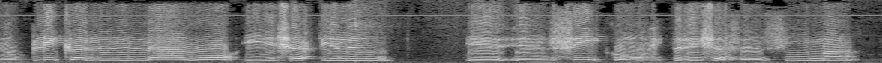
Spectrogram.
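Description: Noticeable background noise accompanies a woman whose voice is fairly high in pitch. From Rosario, Argentina. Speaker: painter. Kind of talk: interview.

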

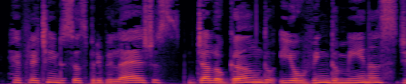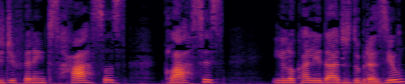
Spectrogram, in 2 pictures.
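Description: Against a quiet background, a woman speaks at a fairly slow pace with medium pitch and fairly even intonation. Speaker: podcast host, theatre director. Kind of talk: scripted narration.

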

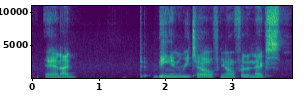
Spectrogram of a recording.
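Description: Fairly slow, fairly low speech from a man with an American accent, dry and close with no echo, on a very clean recording with a silent background. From Washington State, US Pacific Northwest. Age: 20s. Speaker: aspiring entrepreneur, podcast host. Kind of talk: casual solo podcast monologue. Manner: halting, many fillers and false starts.

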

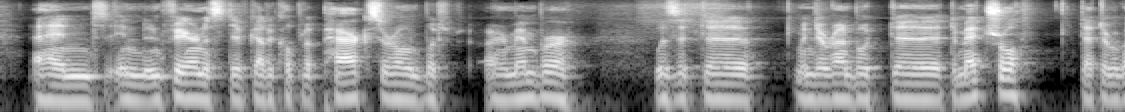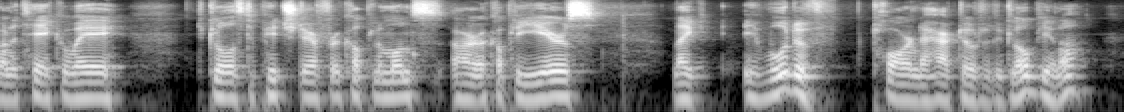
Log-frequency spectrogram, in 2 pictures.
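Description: This man speaks with a Cork accent at a fairly quick pace, his pitch fairly low and his intonation fairly even. The recording is very clean, with a silent background. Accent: Cork Irish. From Ireland, Cork. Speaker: hurling coach. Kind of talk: casual chat.

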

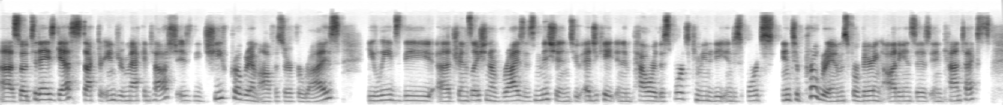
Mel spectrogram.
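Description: This woman has an unremarkable speaking voice, fairly low in pitch, moving at a moderate pace with ordinary pitch variation and hardly any pauses. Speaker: podcast host. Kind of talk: interview.

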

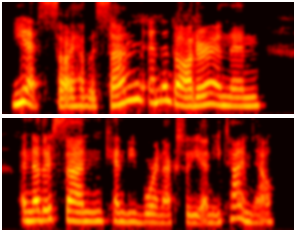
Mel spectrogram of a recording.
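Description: Against a quiet background, a woman with a German accent speaks at a high pitch and a moderate pace. Her intonation is lively. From Germany. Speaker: podcast co-host. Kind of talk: casual chat.

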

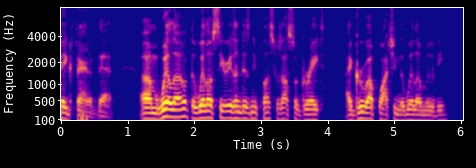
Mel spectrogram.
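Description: With a plain, everyday voice, a man speaks at a medium pitch and a fairly quick pace with ordinary pitch variation, recorded very cleanly against a silent background. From New Zealand, moved to US in 2001 as a child. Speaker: YouTube reaction creator. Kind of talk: casual interview.

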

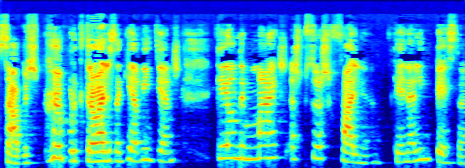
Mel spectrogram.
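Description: A plain, everyday voice from a woman, fairly high in pitch with lively intonation. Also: moderate pace. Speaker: retail beauty host. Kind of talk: online live beauty talk.

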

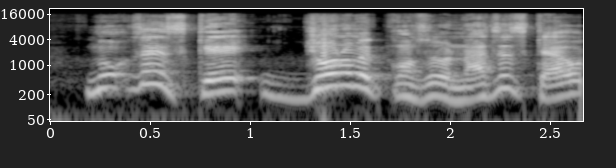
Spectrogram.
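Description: A man with a Yucatecan accent, extremely high-pitched and very fast, with very wide pitch swings, on a very clean recording over a silent background. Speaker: content creator. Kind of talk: casual chat.

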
